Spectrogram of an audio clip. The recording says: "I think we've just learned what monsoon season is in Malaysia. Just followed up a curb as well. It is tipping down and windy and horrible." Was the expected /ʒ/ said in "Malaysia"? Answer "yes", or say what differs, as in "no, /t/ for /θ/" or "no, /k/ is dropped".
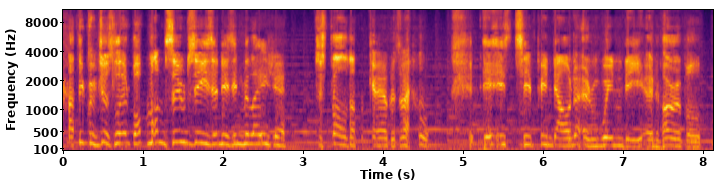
yes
